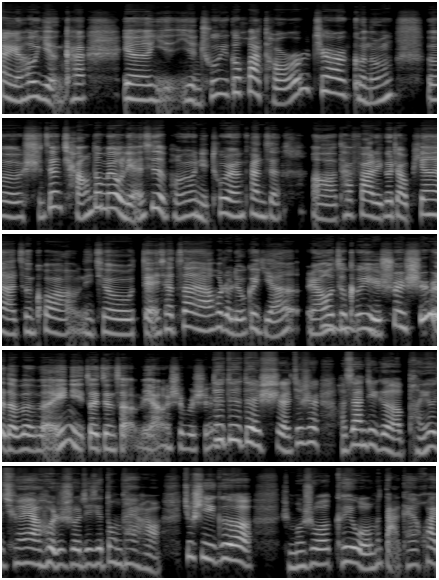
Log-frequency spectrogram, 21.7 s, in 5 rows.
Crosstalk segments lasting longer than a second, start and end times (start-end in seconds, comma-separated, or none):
none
